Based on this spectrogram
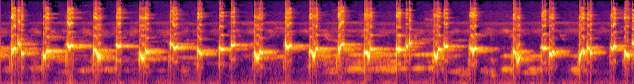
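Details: Continuous ropel panjang song from an actively singing yellow-vented bulbul, intended to provoke other bulbuls to answer: about three bubbly, slurred whistles per second, steady and unbroken.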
